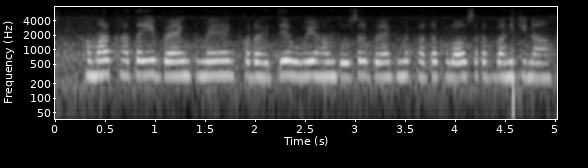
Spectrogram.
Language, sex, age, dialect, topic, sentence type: Bhojpuri, female, 18-24, Southern / Standard, banking, question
